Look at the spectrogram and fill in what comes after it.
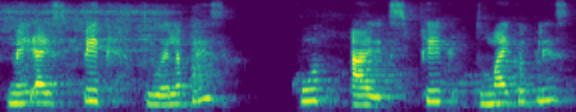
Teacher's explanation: Request with rising intonation.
